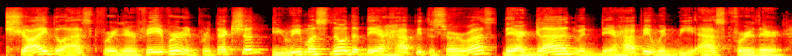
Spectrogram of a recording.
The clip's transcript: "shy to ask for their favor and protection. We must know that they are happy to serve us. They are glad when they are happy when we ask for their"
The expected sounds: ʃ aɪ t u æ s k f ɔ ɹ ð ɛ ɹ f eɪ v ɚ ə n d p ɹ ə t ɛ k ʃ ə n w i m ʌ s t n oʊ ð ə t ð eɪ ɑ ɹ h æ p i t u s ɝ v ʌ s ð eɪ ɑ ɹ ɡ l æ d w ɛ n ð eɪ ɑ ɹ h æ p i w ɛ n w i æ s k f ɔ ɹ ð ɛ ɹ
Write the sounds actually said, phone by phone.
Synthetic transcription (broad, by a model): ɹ aɪ t u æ s k f ɔ ɹ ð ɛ ɹ f eɪ v ɚ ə n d p ɹ ə t ɛ k ʃ ə n w i m ʌ s t n oʊ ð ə t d eɪ ɑ ɹ h æ p i t u s ɝ v ʌ s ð eɪ ɑ ɹ ɡ l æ d w ɛ n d eɪ ɑ ɹ h æ p i w ɛ n w i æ s k f ɔ ɹ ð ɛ ɹ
